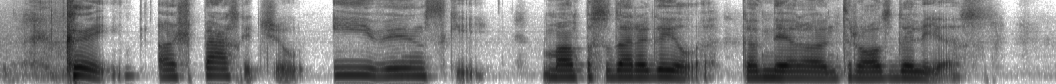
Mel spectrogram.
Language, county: Lithuanian, Vilnius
